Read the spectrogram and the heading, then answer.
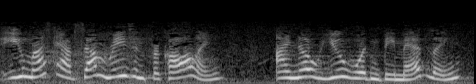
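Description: A woman's voice: high voice, expressive, a little slow. An actress playing a poised, sweetly pointed young married woman in a 1950s radio comedy. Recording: dull, faintly noisy 1950s radio.

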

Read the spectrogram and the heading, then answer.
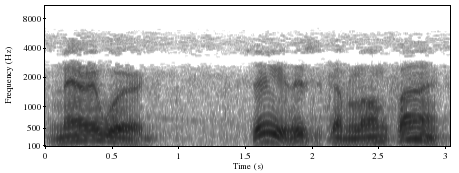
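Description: An actor playing a hospitable farmer husband with a rural American accent and homespun speech in a 1930s radio drama. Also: male voice, lowish voice, expressive, moderate pace, breathy edge. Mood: easygoing, dry. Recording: muffled, noisy 1930s radio recording.

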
